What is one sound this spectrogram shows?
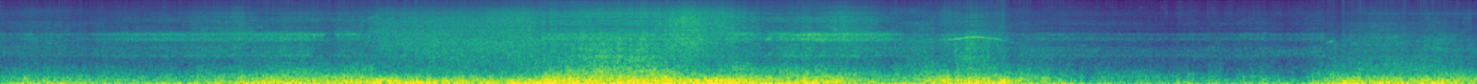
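A man speaks close by, raising his voice over the wind.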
